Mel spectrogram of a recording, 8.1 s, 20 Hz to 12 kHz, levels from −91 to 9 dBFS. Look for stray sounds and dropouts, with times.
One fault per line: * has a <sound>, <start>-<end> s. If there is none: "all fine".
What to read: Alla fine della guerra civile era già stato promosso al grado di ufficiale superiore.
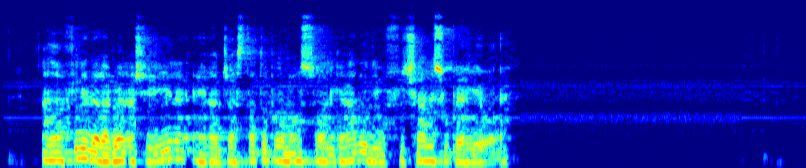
all fine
